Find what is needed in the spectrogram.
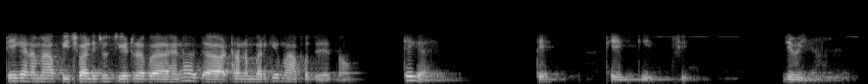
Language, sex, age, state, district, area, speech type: Hindi, male, 18-30, Madhya Pradesh, Balaghat, rural, conversation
